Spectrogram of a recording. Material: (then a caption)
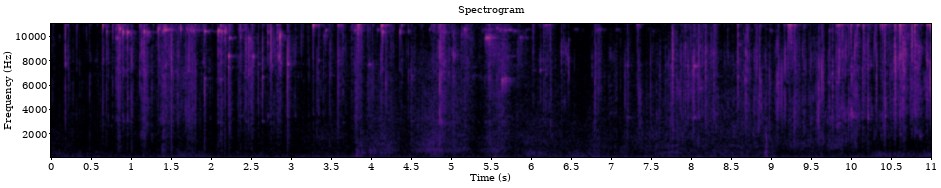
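Metal. A blue belly dance hip scarf with small metal coins and beads is draped and shaken by hand near the microphone. The coins jingle in a steady, bright, shimmering rattle of many tiny overlapping clinks, with little low end.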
